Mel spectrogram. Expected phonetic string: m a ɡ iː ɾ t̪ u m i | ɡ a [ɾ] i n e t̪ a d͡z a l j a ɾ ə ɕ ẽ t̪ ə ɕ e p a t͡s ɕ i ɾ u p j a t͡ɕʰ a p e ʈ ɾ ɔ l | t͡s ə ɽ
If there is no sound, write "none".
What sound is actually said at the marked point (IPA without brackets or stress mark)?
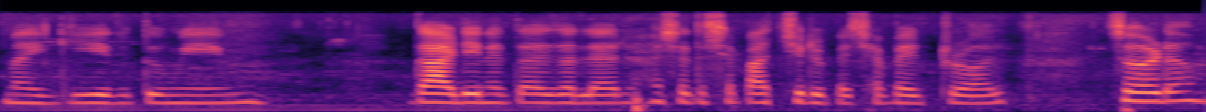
ɽ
